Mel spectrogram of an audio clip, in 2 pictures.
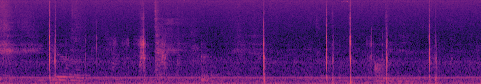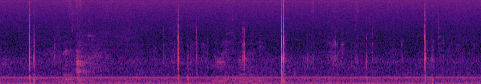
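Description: A computer mouse clicks now and then.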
